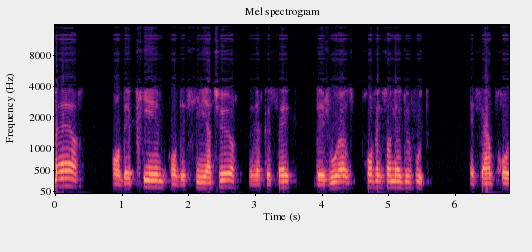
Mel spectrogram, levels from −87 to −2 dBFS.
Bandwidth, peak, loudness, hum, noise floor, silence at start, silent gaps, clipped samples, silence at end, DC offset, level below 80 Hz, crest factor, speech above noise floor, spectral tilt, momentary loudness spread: 16 kHz; -8 dBFS; -22 LUFS; none; -72 dBFS; 0 s; none; under 0.1%; 0 s; under 0.1%; -68 dBFS; 14 dB; 51 dB; -6 dB/octave; 8 LU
